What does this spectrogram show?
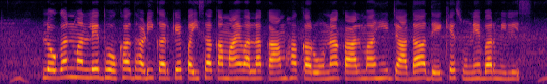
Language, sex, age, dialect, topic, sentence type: Chhattisgarhi, female, 25-30, Central, banking, statement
